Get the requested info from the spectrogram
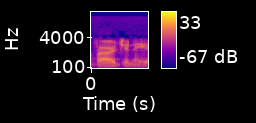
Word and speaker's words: Virginia: And places like Trim and further north, even South Cavan, in the town of Virginia, or Virginie, as it's pronounced up that part of the world,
